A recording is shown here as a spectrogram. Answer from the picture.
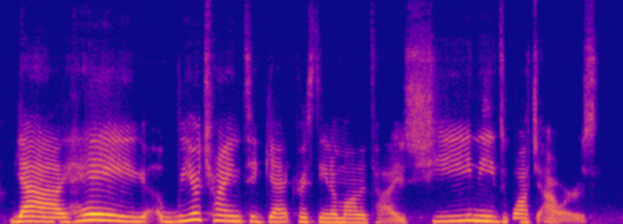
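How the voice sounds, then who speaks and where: A woman talks at a very slow pace in a fairly high pitch. Her tone is dark and mellow. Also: ordinary pitch variation, hardly any pauses. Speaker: crafting livestream host. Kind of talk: casual chat. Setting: livestream.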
